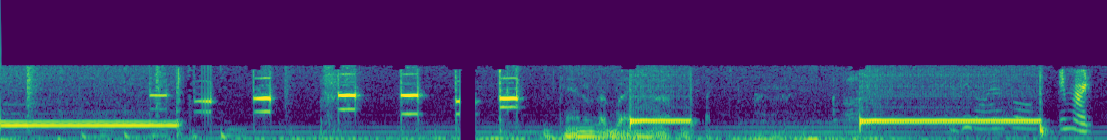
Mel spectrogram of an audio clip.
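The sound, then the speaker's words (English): A landline dial tone holds steady, then several short touch-tone key beeps mark a number being dialed, followed by longer ringing tones on the line. “I'm going to go ahead and dial a number now.”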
